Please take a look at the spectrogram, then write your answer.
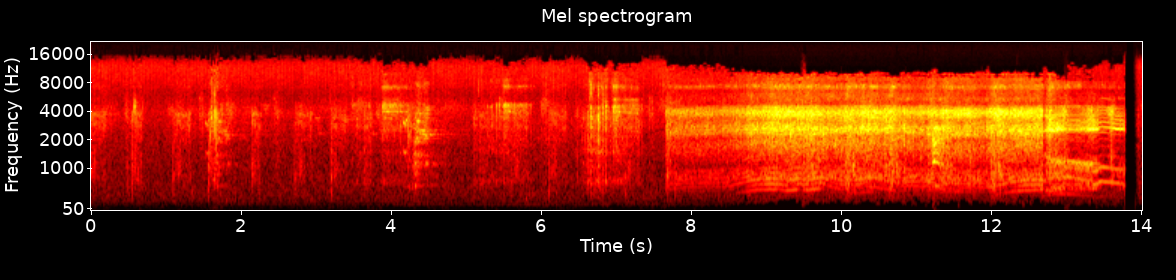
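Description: A loud buzzing chainsaw wielded by an enemy in an office horror video game revs up and drones steadily, preceded by scattered thuds and footsteps, game-style sound effects.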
